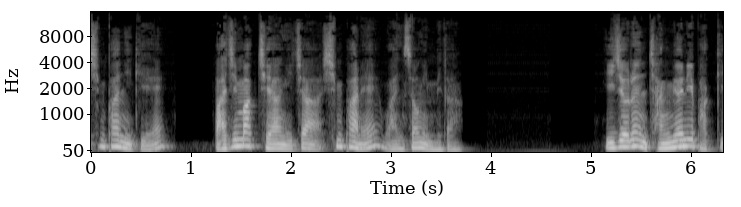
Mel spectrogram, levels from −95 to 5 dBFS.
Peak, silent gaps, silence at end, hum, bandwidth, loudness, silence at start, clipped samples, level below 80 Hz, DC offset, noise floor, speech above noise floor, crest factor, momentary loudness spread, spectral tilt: -6 dBFS; none; 0 s; none; 13 kHz; -24 LUFS; 0 s; under 0.1%; -46 dBFS; under 0.1%; -74 dBFS; 51 dB; 18 dB; 11 LU; -6.5 dB/octave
